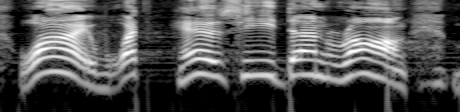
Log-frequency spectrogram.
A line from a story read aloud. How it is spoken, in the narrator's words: a mob screaming for blood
